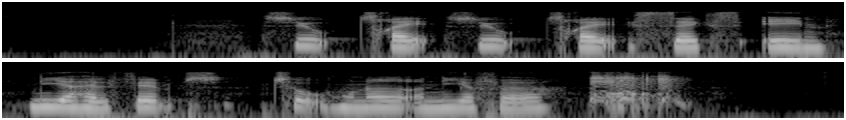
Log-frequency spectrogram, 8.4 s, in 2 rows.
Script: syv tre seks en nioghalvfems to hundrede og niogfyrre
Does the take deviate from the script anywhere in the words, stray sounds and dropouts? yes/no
yes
